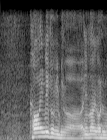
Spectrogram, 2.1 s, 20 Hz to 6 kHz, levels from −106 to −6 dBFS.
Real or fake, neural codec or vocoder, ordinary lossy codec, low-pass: fake; codec, 44.1 kHz, 1.7 kbps, Pupu-Codec; none; 5.4 kHz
